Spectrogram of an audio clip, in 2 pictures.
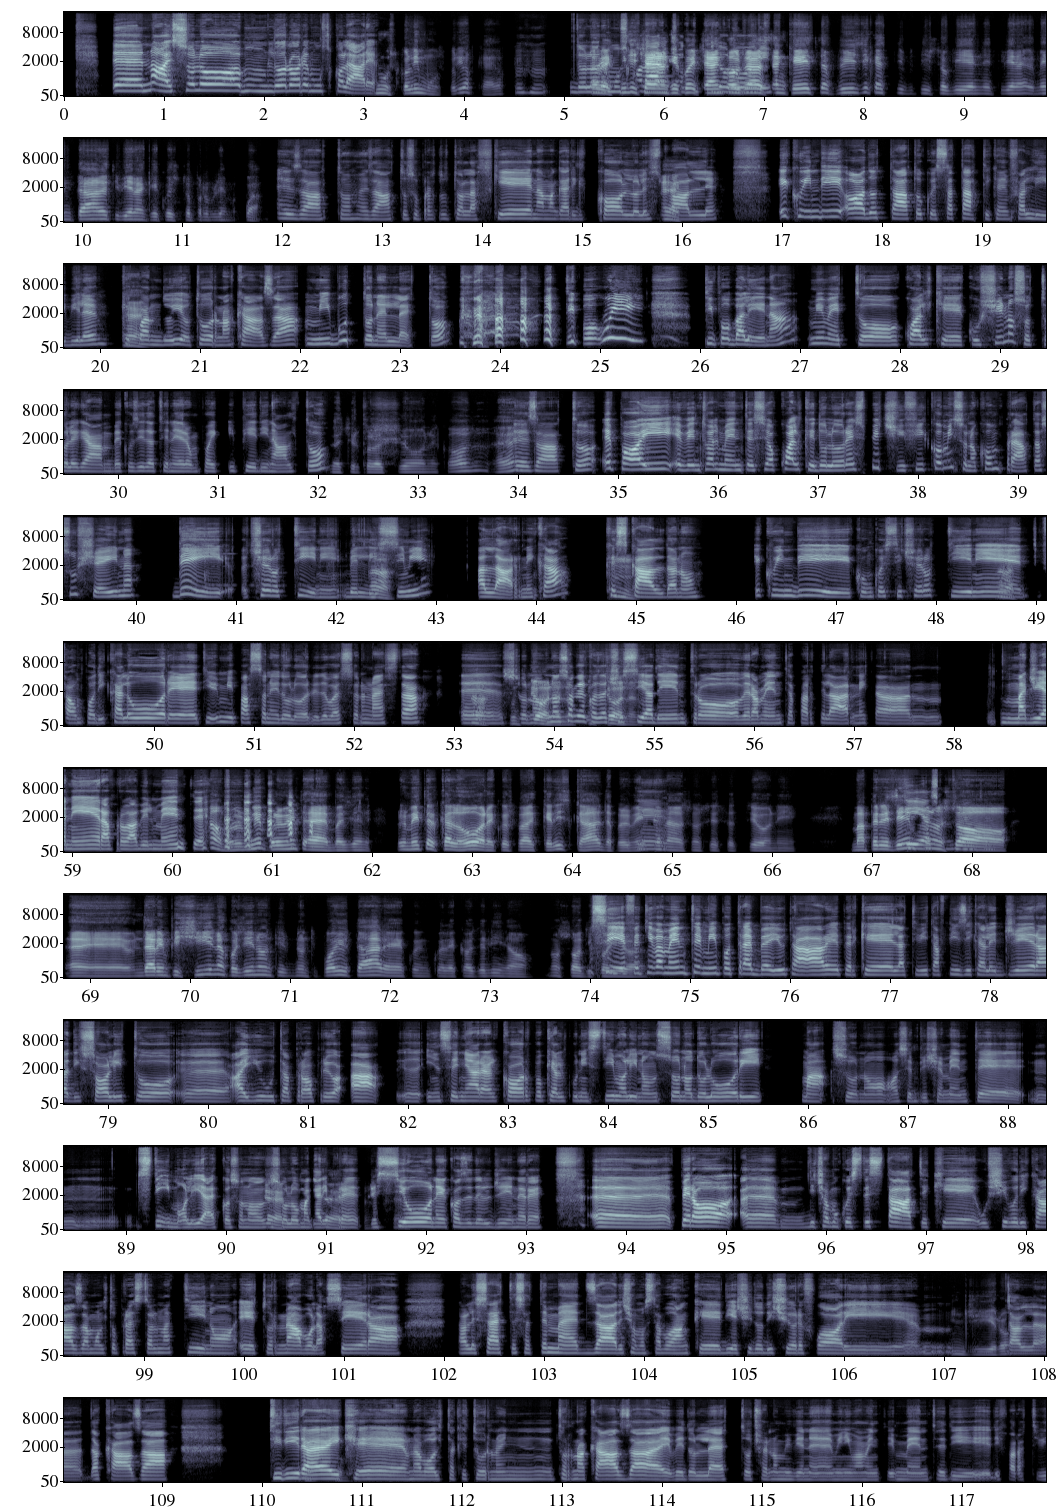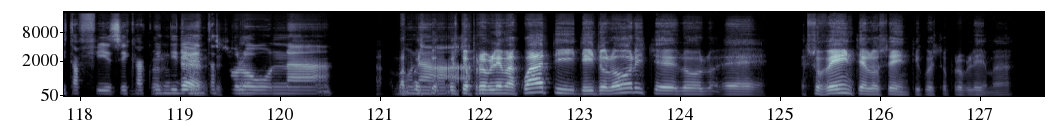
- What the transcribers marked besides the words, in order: "Certo" said as "cetto"; laugh; laughing while speaking: "tipo"; put-on voice: "Ui!"; other background noise; laugh; unintelligible speech; "probabilmente" said as "proailmente"; "probabilmente" said as "proalmente"; "cioè" said as "ceh"
- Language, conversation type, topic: Italian, podcast, Come fai a recuperare le energie dopo una giornata stancante?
